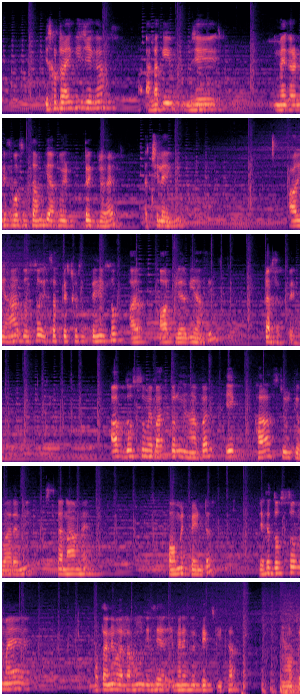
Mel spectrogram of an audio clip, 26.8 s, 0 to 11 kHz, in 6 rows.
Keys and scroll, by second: 6.6 BackSpace, 26.7 typing.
